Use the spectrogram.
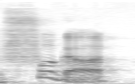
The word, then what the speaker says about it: Fugger: But before you dissolve into fits of laughter over the name Fugger, note that it rhymes with took, not with duck.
